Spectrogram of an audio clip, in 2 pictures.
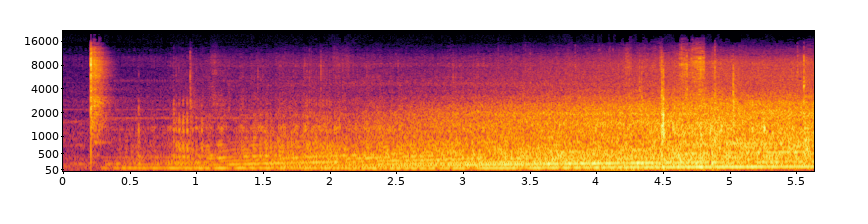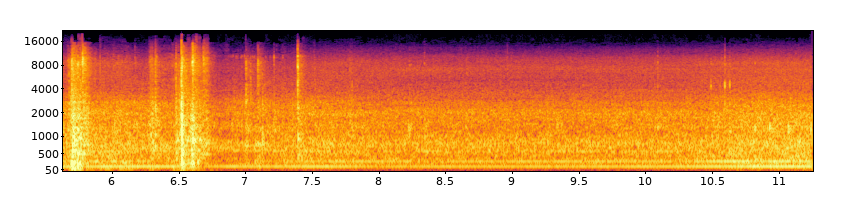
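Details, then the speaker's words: Vintage 6-inch loft extractor fan, shutters previously a bit squeaky: click as iris shutters open, motor hums up to speed then holds one steady tone with a few stray clicks; smooth running, owner notes occasional speed ramping. "smooth running. These things actually suck a lot more air than you think for a 6- in extractor."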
